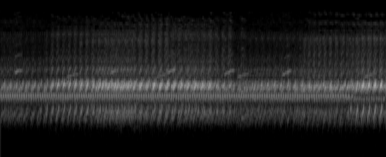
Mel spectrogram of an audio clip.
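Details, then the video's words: Massed frogs form a continuous chorus of fast-pulsed trilling calls, layered into a shimmering high buzz. A nearer caller's rhythmic pulses rise and fall, growing louder again near the end. "Frog Chorus"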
